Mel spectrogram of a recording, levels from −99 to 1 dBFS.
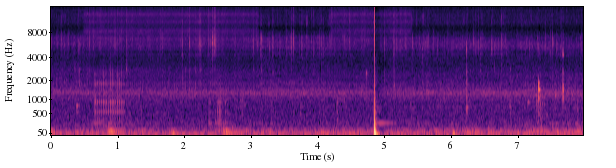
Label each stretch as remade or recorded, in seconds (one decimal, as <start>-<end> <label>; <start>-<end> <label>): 0.0-0.5 recorded; 0.5-3.1 remade; 3.1-4.2 recorded; 4.2-5.4 remade; 5.4-8.0 recorded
